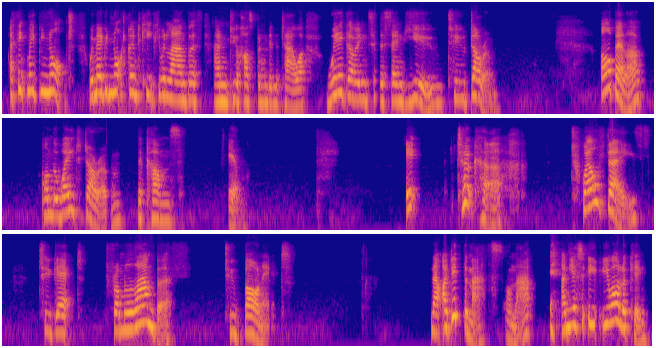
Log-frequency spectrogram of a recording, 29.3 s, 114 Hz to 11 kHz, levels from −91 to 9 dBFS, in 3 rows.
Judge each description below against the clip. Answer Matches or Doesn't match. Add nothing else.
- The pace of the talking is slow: Matches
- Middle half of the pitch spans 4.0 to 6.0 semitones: Matches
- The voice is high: Matches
